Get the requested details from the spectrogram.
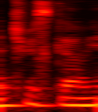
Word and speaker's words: Triskele: I also noticed that you'd been, now I'm probably going to pronounce this incorrectly, is it Triskele Litfest? – Yeah, Triskele, yeah.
